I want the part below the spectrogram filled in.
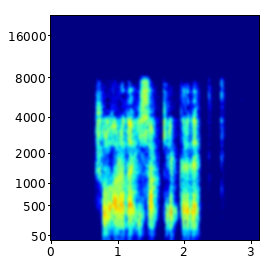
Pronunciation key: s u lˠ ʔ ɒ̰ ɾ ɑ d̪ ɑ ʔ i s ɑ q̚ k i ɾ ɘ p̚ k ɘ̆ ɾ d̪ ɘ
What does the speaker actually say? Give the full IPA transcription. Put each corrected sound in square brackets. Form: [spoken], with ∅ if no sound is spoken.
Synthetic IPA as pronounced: [ʃ] u lˠ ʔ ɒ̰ ɾ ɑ d̪ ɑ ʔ i s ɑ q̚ k i [l] ɘ p̚ k ɘ̆ ɾ d̪ ɘ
